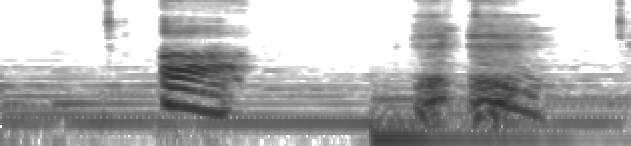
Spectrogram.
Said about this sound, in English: He straightened his tie, smoothed his hair, and cleared his throat.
